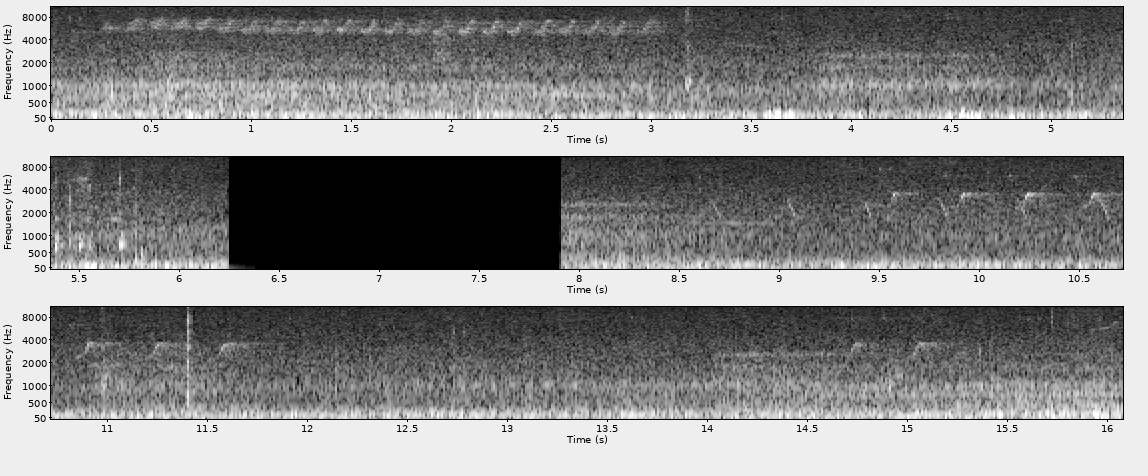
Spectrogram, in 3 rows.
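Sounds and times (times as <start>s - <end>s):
low outdoor rumble: 10.5s - 16.0s.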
